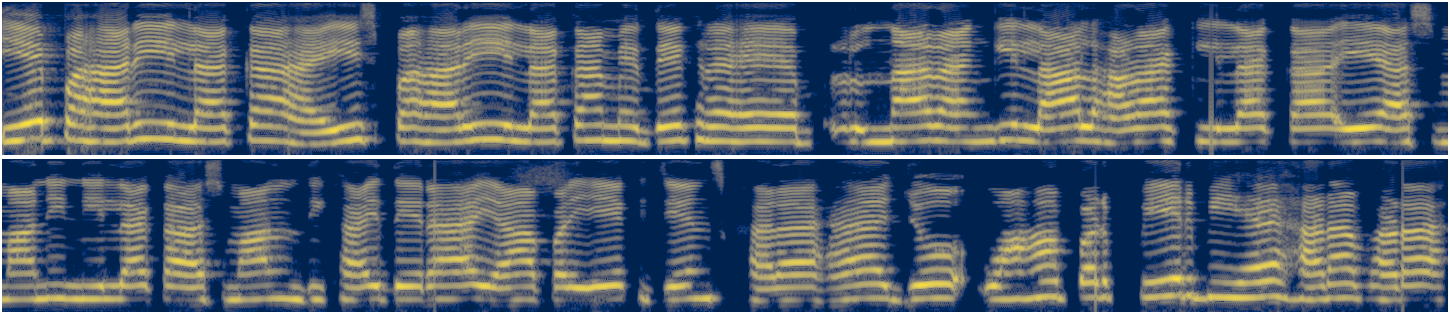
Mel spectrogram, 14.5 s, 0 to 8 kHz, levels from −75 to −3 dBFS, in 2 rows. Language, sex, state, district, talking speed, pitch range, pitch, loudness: Hindi, female, Bihar, Sitamarhi, 155 wpm, 255-280 Hz, 265 Hz, -13 LUFS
